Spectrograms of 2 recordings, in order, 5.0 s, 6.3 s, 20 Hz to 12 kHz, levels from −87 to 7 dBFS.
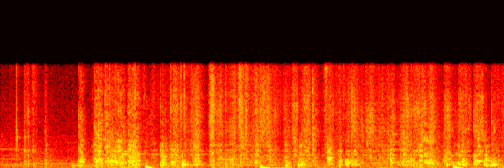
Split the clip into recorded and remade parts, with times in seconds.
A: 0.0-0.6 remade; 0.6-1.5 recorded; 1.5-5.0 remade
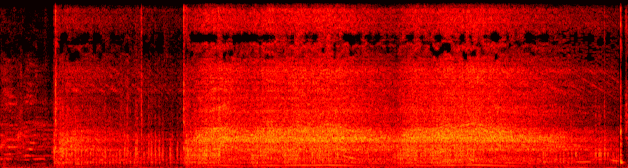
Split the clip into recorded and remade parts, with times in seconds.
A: 0.0-5.6 remade; 5.6-6.3 recorded

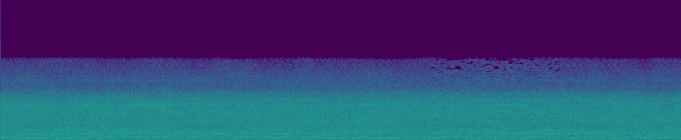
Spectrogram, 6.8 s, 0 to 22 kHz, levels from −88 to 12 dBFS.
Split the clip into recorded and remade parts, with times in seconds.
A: 0.0-4.3 remade; 4.3-5.6 recorded; 5.6-6.8 remade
